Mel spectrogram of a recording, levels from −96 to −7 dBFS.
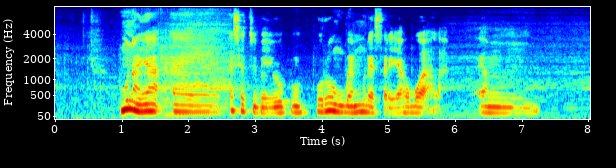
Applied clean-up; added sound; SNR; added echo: none; Engine; 18 dB; none.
